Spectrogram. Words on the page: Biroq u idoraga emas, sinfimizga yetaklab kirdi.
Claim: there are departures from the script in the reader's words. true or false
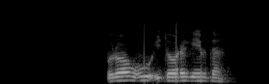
true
